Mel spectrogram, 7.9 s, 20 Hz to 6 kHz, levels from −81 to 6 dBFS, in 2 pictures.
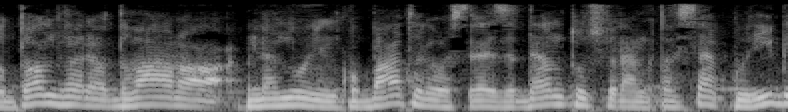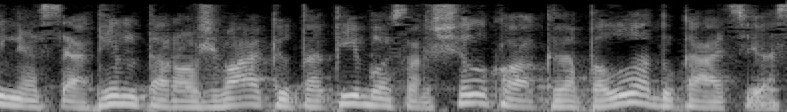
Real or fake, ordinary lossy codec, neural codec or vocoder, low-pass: fake; MP3, 32 kbps; codec, 16 kHz, 4 kbps, FreqCodec, smaller model; 5.4 kHz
